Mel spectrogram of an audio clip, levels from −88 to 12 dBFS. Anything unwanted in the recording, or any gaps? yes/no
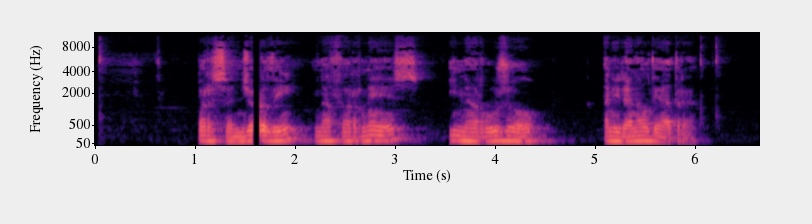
yes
